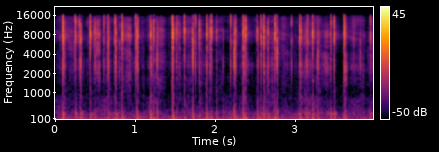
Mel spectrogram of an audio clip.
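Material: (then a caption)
Plastic. Long pink acrylic nails tap and scratch the label and body of a large, hollow, blue-labelled plastic skincare pump bottle lying on its side. Quick, dense clicks with bright, crisp tips and a hollow low thump underneath run without pause, each one dying out almost instantly.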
